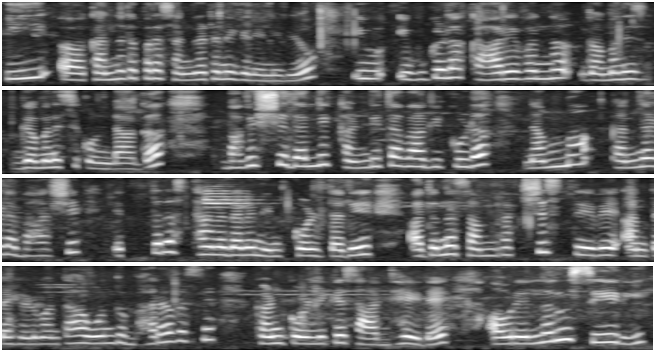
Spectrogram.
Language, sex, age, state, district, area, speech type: Kannada, female, 18-30, Karnataka, Dakshina Kannada, urban, spontaneous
